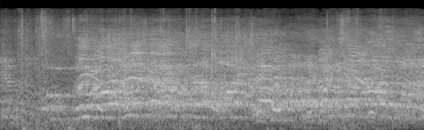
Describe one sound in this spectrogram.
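Boxing gloves thud on a fighter's body.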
